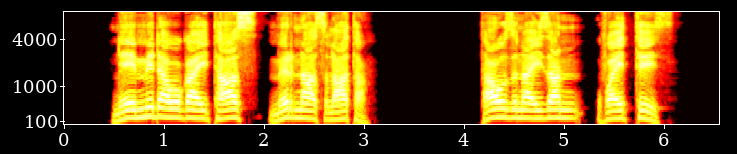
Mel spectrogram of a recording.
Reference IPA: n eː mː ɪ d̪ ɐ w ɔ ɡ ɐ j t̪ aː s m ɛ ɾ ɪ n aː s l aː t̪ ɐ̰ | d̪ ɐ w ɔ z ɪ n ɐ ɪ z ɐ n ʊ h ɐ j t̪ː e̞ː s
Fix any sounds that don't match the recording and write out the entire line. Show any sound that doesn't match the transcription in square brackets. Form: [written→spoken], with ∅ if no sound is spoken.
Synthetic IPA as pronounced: n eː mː ɪ d̪ ɐ w ɔ ɡ ɐ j t̪ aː s m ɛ ɾ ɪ n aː s l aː t̪ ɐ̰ | [d̪→t̪] ɐ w ɔ z ɪ n ɐ ɪ z ɐ n ʊ [h→f] ɐ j t̪ː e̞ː s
